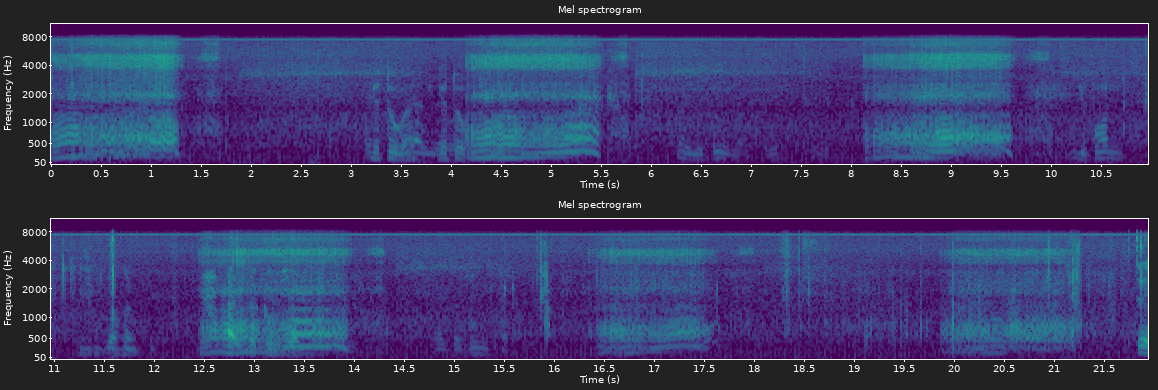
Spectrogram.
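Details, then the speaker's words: Elderly grandfather sleeping by a campfire outdoors at night snores loudly; harsh snores repeat roughly every four seconds with rattling, gurgling breaths between, mistaken by others for choking. "pensaban que se está ahogando se está muriendo no eso es un ronquido nada más"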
